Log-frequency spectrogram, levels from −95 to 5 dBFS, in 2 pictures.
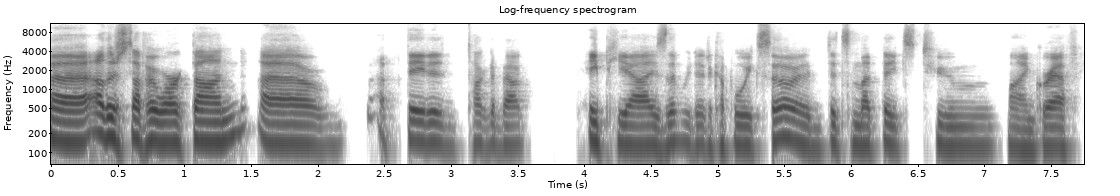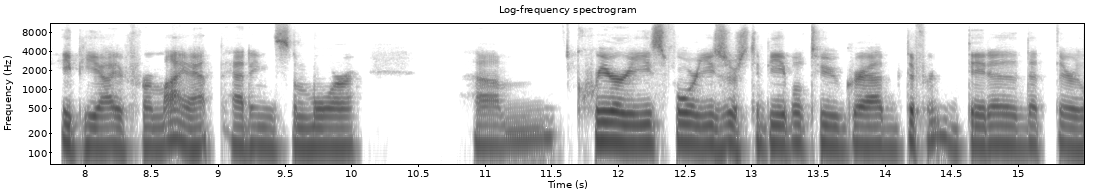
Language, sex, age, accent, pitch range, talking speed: English, male, 30-49, American, 125-150 Hz, 180 wpm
